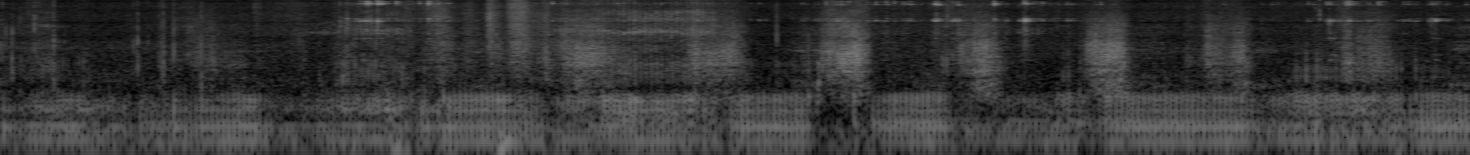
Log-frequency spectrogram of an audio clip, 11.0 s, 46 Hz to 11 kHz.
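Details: Pet cat named Robbie Coltrane, 2018, giving a long continuous purr: low buzzing rumble swelling on inhale and exhale over several breaths, faint rustling and light handling noises above.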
